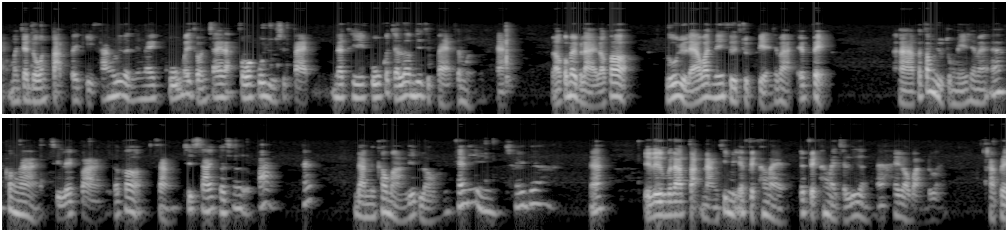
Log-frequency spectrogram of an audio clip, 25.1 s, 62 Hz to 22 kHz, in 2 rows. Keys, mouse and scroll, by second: 0.3 click, 3.1 click, 3.3 click, 8.2-8.5 drag, 12.9-13.5 drag, 15.3 click, 18.5 click, 19.9 click, 24.7 click.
